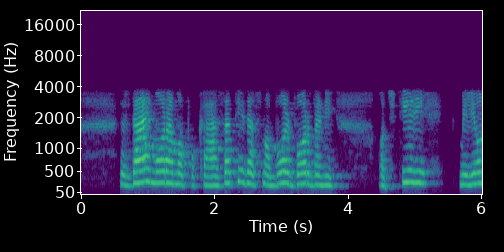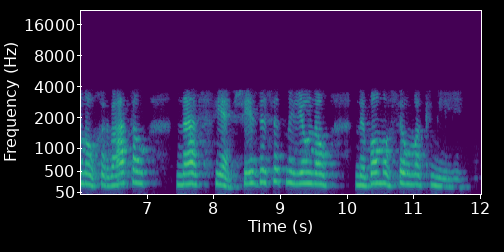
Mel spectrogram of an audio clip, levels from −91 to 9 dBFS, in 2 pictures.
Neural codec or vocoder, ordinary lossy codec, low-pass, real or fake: none; Opus, 24 kbps; 3.6 kHz; real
